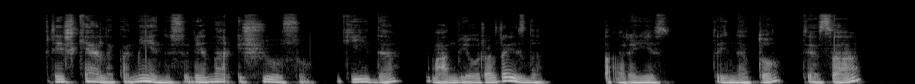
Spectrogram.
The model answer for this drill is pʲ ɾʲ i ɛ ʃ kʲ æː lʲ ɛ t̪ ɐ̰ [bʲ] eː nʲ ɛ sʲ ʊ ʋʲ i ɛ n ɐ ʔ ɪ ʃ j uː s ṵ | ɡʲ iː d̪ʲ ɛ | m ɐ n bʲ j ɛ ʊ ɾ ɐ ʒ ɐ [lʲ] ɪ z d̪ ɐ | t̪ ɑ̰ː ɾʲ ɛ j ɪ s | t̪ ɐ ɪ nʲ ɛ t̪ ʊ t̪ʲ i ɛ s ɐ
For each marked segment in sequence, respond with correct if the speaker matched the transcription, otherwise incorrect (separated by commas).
incorrect, incorrect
